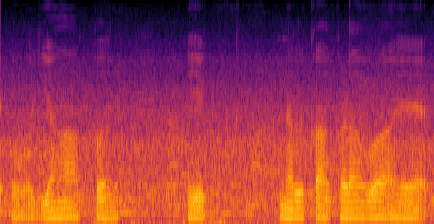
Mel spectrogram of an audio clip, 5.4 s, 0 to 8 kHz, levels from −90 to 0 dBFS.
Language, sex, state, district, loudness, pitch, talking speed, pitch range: Hindi, male, Uttar Pradesh, Shamli, -18 LUFS, 105 Hz, 100 wpm, 100-110 Hz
